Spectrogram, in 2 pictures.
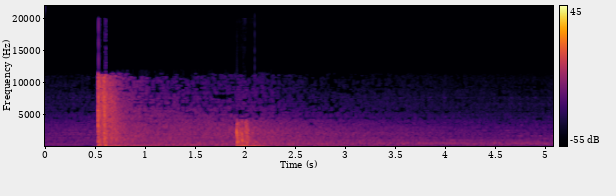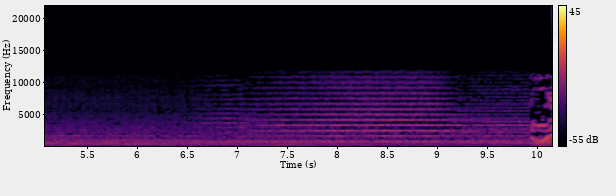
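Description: Two loud, sharp gunshots fired at a near-bulletproof phone case, the first followed by a second about a second and a half later, each with a booming echo that trails away in an outdoor space.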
